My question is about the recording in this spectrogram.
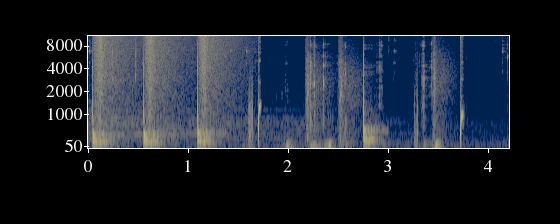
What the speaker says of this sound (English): I like that it makes a little pooping sound.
